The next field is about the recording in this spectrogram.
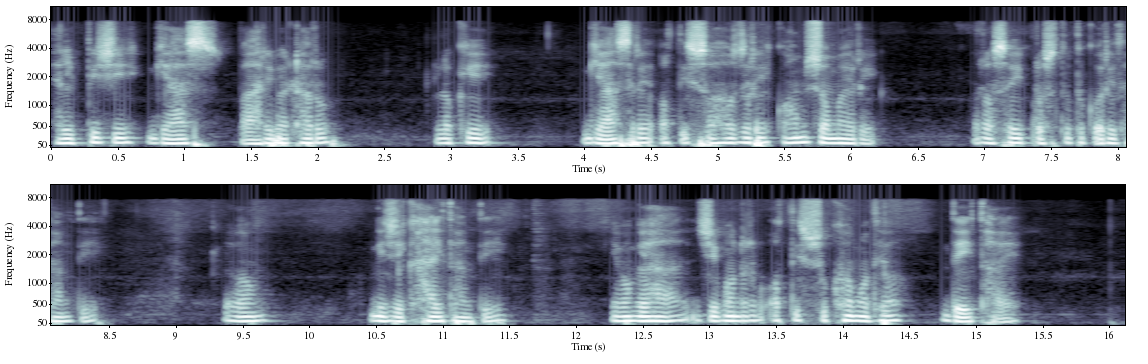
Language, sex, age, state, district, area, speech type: Odia, male, 30-45, Odisha, Rayagada, rural, spontaneous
